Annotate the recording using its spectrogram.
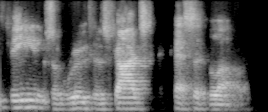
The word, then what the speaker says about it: hesed: The Jew who would read this book reads of God's, the Hebrew word for it is transliterated H-E-S-E-D. And you say it like you're clearing your throat.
